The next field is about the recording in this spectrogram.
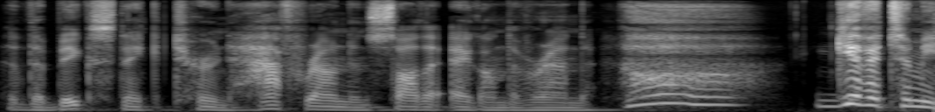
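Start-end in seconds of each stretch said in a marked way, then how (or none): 3.0-3.7 very high, sudden gasp of shock; sharp gasp. A narrator's reading. Snake sees her egg. 4.1-4.7 very high, much louder desperate cry; frantic demand. A narrator's reading. Snake demands her egg.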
